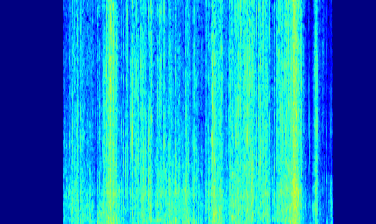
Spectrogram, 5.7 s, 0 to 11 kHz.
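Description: Foil-lined wrapper of a 2021 Donruss Racing trading card pack being torn open and crinkled by hand. It is a dense, crackling rustle that starts about a second in and stops abruptly about four seconds later.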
